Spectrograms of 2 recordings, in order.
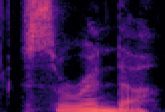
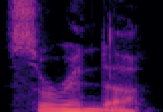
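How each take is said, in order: First: Whispered. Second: Said in the usual way. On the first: Shown as a demonstration. Speaker repeating her theme word in a hushed whisper. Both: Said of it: "what really had to take place underneath it".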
